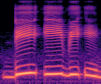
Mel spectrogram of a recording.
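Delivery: normal talking voice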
